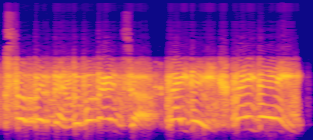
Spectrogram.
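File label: Italian damaged engine mood med, speech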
